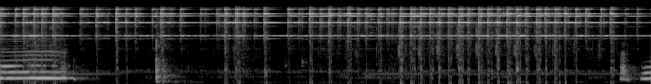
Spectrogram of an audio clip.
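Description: A puja hand bell rung rapidly and without a break, giving a bright, continuous ringing. A woman's chanting voice stops about a second in, leaving the bell alone.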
